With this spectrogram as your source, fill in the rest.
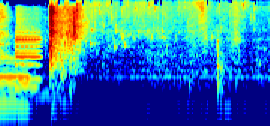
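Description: A LEGO Ninjago mech set dropped into water, giving a single sharp splash followed by soft lapping and a couple of small drips, close and fairly quiet.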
